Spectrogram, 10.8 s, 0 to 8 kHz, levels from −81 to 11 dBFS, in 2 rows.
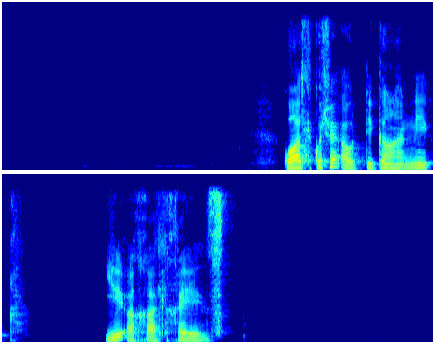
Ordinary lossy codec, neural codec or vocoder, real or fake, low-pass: AAC, 48 kbps; vocoder, 22.05 kHz, 80 mel bands, WaveNeXt; fake; 7.2 kHz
